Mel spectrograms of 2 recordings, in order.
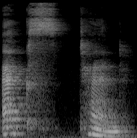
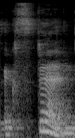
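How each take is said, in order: First: The first syllable is sounded out with its decoded sound. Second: The whole word is said clearly and normally. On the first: "how most students would decode it would be with this sound" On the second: "I would say it just clearly and normally"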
